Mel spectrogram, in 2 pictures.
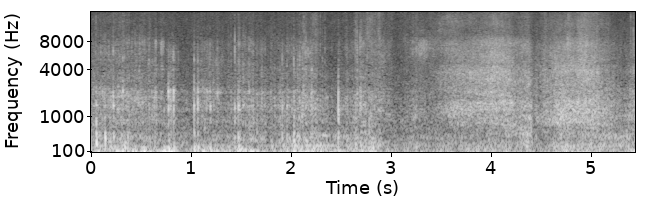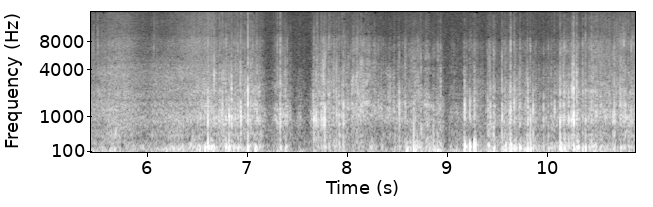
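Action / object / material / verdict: scrape / lace fabric espadrille with braided jute sole / lace fabric / none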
